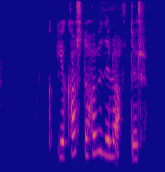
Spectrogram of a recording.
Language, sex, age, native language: Icelandic, male, 10, Icelandic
